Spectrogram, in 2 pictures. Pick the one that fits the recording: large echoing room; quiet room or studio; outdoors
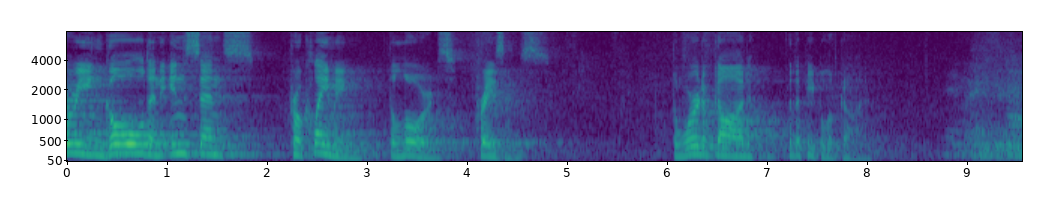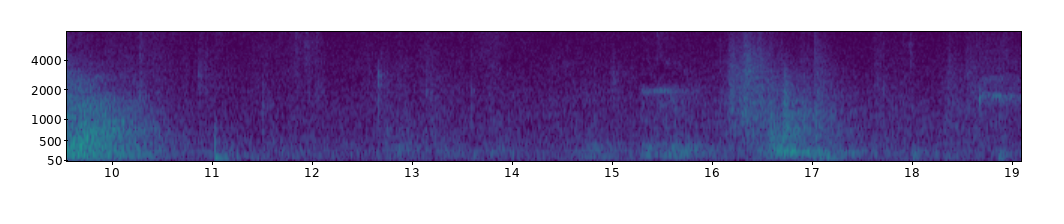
large echoing room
